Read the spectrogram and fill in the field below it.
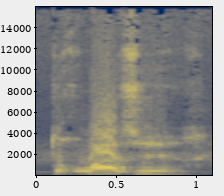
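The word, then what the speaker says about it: trois heures: طيب نفترض العقرب الصغير جه على 3 يبقى الي تغوازور، الي تغوازور، الي تغوازور، يعني الساعة ايه؟ 3. طبعا هنا الاس نطقتها زد عشان بعدها ان فويل.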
